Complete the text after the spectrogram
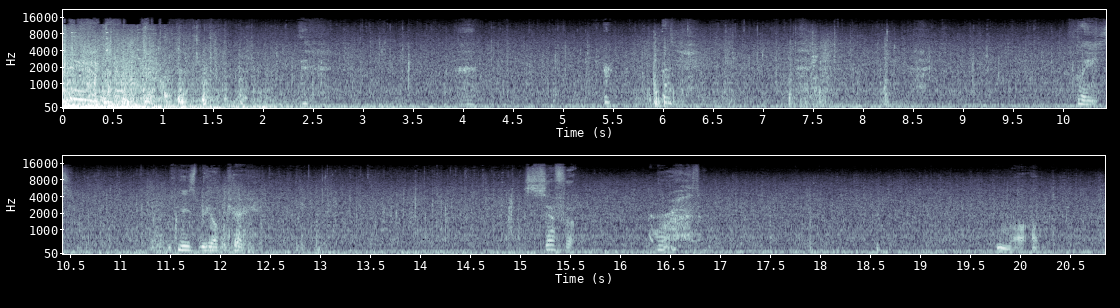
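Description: Fire crackles and roars steadily.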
